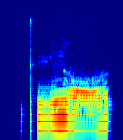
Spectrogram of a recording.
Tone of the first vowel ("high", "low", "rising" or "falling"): rising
